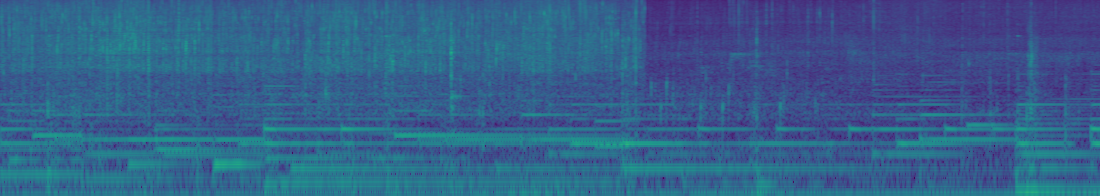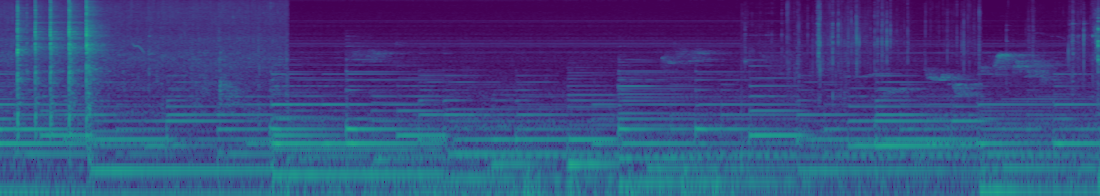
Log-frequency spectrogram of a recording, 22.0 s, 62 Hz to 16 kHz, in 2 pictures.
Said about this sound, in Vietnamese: Sau khoảng 7 phút chiên thì cái phần cá của em nó đã vàng giòn như thế này rồi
